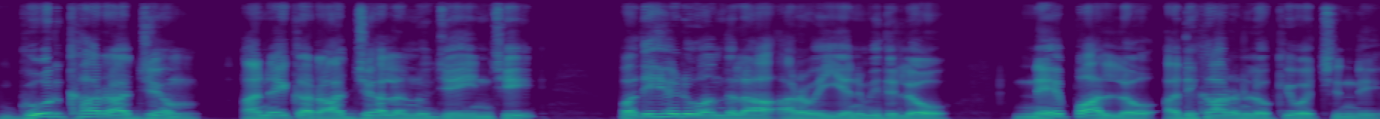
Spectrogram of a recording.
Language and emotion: Telugu, neutral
